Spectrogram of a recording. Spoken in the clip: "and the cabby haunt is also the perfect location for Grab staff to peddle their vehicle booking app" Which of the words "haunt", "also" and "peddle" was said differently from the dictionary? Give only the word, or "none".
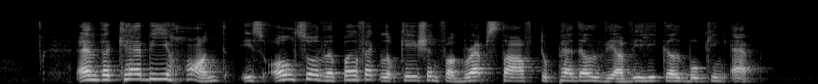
none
